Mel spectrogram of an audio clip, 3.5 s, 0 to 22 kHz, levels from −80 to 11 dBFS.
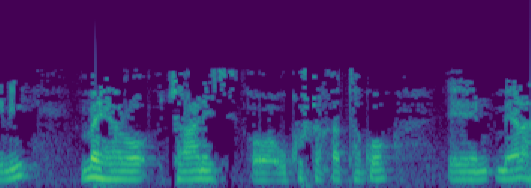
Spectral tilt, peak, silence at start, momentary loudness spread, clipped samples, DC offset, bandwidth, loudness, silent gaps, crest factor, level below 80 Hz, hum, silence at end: -4.5 dB/octave; 0 dBFS; 0 s; 11 LU; under 0.1%; under 0.1%; 6 kHz; -22 LUFS; none; 22 dB; -52 dBFS; none; 0 s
